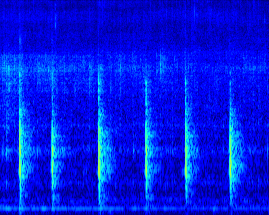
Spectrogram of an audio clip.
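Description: Chef's knife slicing through fresh ginger root and hitting a wooden cutting board, six crisp chops about two-thirds of a second apart.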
